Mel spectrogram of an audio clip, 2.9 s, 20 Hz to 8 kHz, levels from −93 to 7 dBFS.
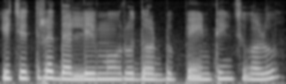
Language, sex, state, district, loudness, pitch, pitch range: Kannada, female, Karnataka, Bidar, -15 LUFS, 210 Hz, 205-235 Hz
